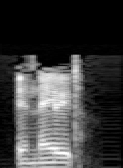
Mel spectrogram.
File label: "innate", English; adjectives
